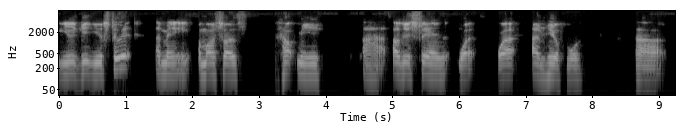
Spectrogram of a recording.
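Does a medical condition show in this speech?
Yes: cerebral palsy; present from birth, lower limbs affected.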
